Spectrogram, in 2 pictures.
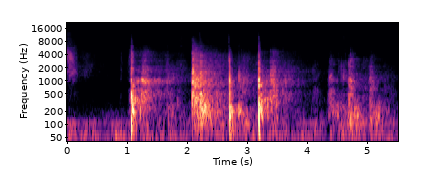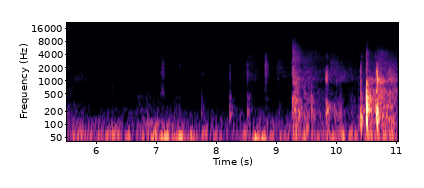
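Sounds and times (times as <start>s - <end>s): tennis ball hit and bouncing: 0.9s - 5.5s, 9.2s - 11.0s.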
